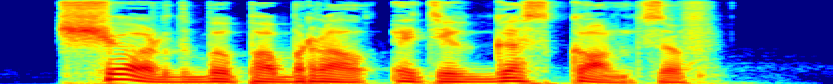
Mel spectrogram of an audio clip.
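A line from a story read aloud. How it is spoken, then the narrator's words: Mutter. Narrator (Russian): все же пробормотал он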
